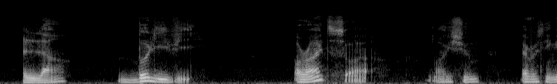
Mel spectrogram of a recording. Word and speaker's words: Bolivie: Okay, final not pronounced. La Bolivie. La Bolivie.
